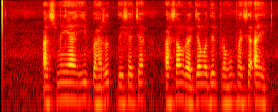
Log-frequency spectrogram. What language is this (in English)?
Marathi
